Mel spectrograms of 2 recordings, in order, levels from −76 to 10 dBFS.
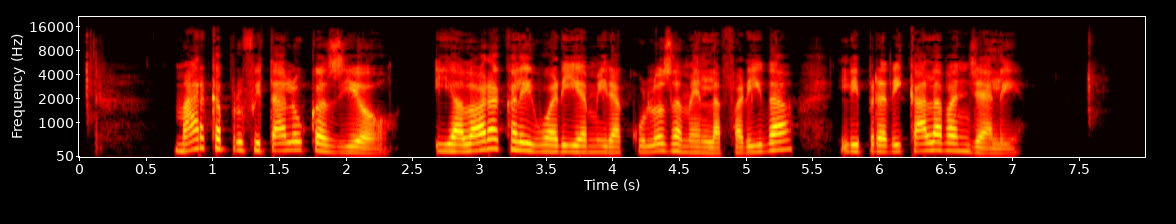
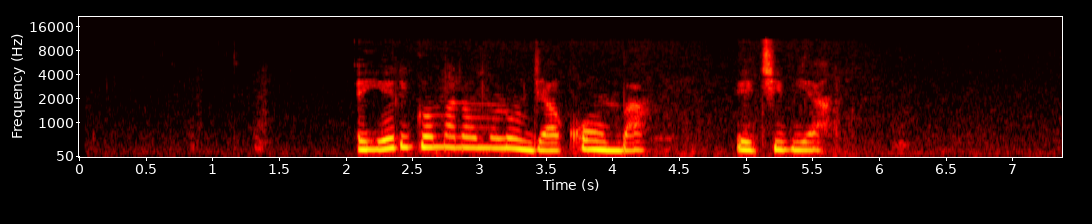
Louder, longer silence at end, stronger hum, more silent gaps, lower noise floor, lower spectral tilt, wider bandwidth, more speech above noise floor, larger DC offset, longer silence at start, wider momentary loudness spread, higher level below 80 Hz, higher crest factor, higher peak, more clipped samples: first, -17 LUFS vs -20 LUFS; second, 0.4 s vs 1.75 s; neither; neither; second, -51 dBFS vs -59 dBFS; second, -3 dB/octave vs -5.5 dB/octave; first, 16 kHz vs 11.5 kHz; second, 34 dB vs 40 dB; neither; second, 0.05 s vs 2.1 s; about the same, 10 LU vs 10 LU; about the same, -66 dBFS vs -64 dBFS; about the same, 18 dB vs 16 dB; first, -2 dBFS vs -6 dBFS; neither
